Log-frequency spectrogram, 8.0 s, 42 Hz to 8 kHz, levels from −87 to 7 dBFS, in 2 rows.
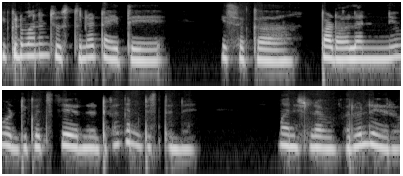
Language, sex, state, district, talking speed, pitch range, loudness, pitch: Telugu, female, Andhra Pradesh, Krishna, 90 wpm, 210-250 Hz, -18 LUFS, 225 Hz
